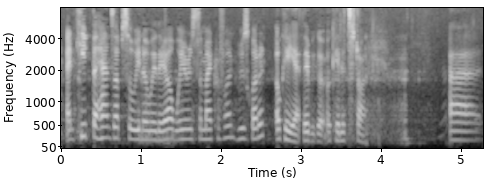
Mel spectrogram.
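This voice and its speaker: A woman moderating an audience question round at a conference, brisk and directive, keeping everyone short. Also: mid-range voice, a little mellow. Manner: brisk, directive, hurrying people along. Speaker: moderator of a panel discussion. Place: conference stage.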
